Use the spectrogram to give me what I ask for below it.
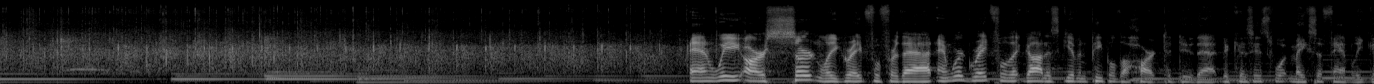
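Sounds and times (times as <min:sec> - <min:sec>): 
audience applause: 0:00.0 - 0:07.6
speech: 0:06.9 - 0:13.7.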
